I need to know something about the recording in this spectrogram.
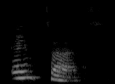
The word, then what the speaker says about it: intact: Intact. We've looked at this word before. Intact. Intact has a sound, strong vowel sound, and second syllable and is.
